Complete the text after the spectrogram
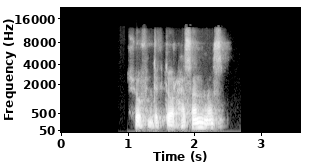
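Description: A middle-aged man speaks briefly over an online call.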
